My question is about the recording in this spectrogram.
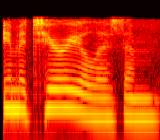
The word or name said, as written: immaterialism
